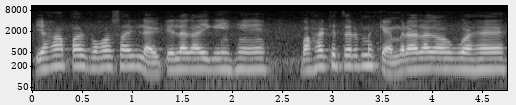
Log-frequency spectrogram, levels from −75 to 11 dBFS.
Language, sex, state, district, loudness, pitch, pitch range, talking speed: Hindi, male, Madhya Pradesh, Katni, -15 LUFS, 165 Hz, 165-195 Hz, 190 wpm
